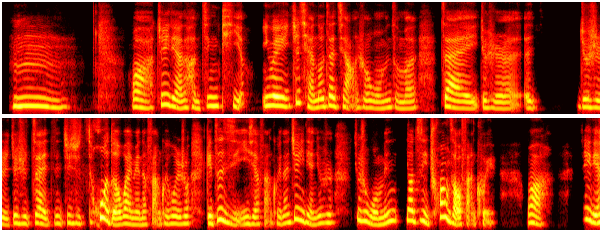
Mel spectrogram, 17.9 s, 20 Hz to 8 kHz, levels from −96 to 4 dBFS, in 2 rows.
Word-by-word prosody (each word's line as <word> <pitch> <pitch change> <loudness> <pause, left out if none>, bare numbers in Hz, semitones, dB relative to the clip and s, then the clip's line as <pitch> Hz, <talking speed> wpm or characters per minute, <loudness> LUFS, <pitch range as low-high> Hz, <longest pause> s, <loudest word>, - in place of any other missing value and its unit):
嗯。 230 -3 0 0.9
哇， 200 -2 -1
这 275 +1 0
一 - - +1
点 195 -5 +1
很 205 -3 -4
精 240 +4 0
辟。 230 -4 -3 0.3
因 245 +1 +2
为 240 -3 +8
之 325 +9 0
前 210 - -2
都 210 +2 +1
在 240 +2 +3
讲 215 -3 -5
说 195 -2 -4
我 175 -2 -4
们 190 +3 -4
怎 195 -4 -8
么， 170 +2 -4 0.4
在 180 -6 +2
就 190 - -3
是 175 +6 -5
呃， - - -3 0.8
就 210 -1 -1
是 195 -4 -2
就 210 +3 -1
是 195 -1 -3
在 200 -3 +1
就 200 +5 -6
是 200 -2 -4 0.2
获 345 +2 +8
得 165 -9 +5
外 195 +1 +2
面 170 -1 -3
的 170 - -4
反 - - -6
馈， 190 -1 -5
或 200 - 0
者 185 - 0
说 195 +1 -1 0.2
给 200 - +5
自 295 +6 +3
己 195 -9 -2
一 180 +3 -3
些 185 -1 -2
反 185 - -10
馈， 190 - -7
那 205 +3 -3
这 310 +6 +1
一 - - +2
点 205 -8 -1
就 200 +3 -3
是 220 0 -3 0.3
就 290 - -1
是 265 - +2
我 180 -9 +2
们 245 +11 0
要 280 -1 +5
自 265 +2 -2
己 235 - +3
创 370 - +5
造 - - +7
反 - - -5
馈。 235 -1 -6 0.5
哇， - - +2 0.5
这 310 0 -2
一 - - +4
点 215 -2 +6
205 Hz, 230 characters per minute, -21 LUFS, 185-240 Hz, 0.9 s, 为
